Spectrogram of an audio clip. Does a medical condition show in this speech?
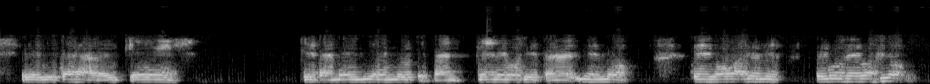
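Yes: cerebral palsy; affects movement and speech.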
